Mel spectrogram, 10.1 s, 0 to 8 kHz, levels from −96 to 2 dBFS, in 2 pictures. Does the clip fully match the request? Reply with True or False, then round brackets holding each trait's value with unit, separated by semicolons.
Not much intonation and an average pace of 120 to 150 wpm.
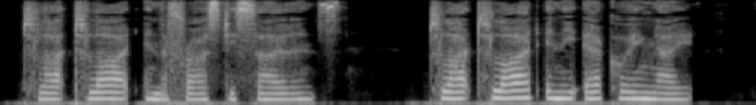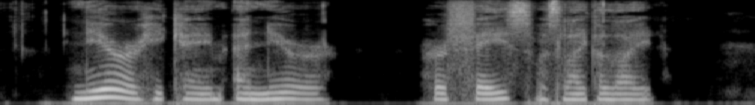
True (2.0 semitones; 145 wpm)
